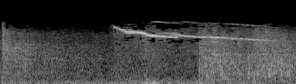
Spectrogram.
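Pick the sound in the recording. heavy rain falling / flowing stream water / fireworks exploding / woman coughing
fireworks exploding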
